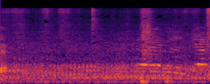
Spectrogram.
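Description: Busy street-market background noise: a steady hum of passing traffic with a background voice about a second and a half in.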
